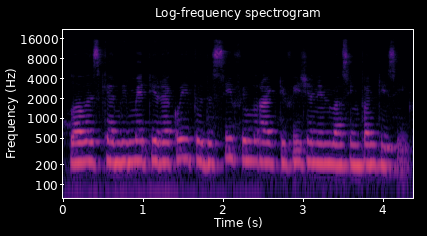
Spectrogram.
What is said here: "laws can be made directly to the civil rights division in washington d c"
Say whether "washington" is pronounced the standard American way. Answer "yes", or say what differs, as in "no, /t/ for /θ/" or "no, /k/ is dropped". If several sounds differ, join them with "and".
no, /s/ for /ʃ/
